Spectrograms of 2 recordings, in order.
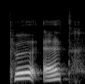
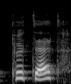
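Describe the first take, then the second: First: No T sound links the two parts. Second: A T sound links the two parts. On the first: It means can be. "I cannot hear the T, that means like can be" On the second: It means maybe. "when I can hear the T, it means maybe"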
